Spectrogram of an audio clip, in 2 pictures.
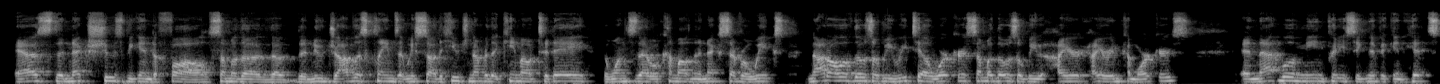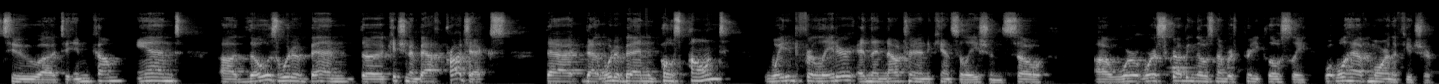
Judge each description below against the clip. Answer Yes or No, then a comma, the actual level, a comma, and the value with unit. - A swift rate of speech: Yes, fast, 220 wpm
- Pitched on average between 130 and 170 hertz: Yes, medium, 140 Hz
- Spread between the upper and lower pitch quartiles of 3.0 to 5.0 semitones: Yes, average, 3.4 semitones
